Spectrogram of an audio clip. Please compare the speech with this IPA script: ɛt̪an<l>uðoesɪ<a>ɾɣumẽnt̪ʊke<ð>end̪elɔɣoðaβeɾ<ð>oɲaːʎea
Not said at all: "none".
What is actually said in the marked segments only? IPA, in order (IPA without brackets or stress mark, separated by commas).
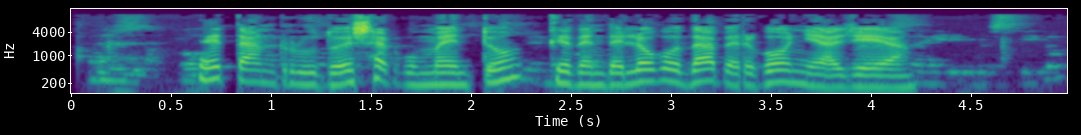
r, a, ð, ɣ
